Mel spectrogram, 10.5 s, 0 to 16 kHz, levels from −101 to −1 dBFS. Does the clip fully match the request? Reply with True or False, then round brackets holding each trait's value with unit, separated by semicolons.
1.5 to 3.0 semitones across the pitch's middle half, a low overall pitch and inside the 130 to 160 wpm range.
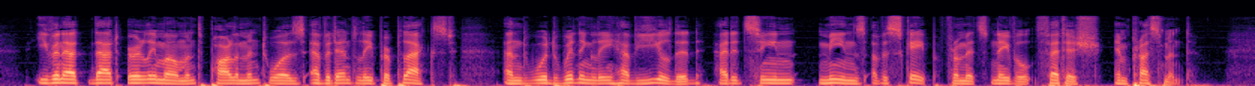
True (2.4 semitones; 130 Hz; 145 wpm)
